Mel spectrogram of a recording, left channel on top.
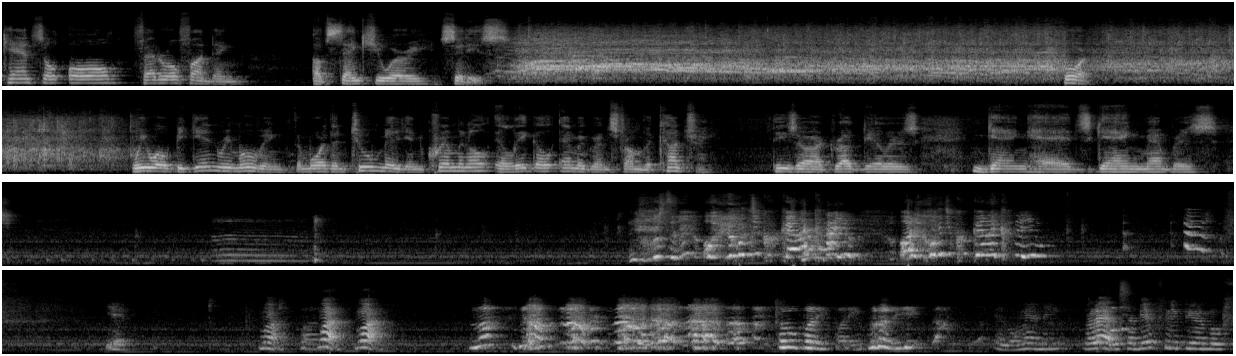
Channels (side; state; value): both; different; correlation 0.00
